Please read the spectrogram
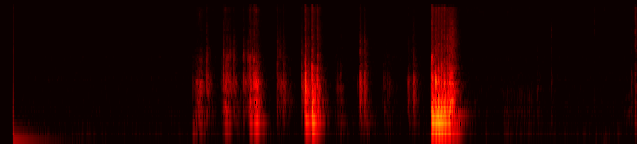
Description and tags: romper esplotar arrancar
